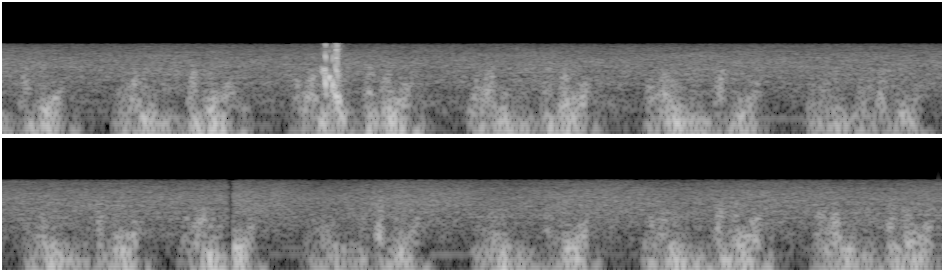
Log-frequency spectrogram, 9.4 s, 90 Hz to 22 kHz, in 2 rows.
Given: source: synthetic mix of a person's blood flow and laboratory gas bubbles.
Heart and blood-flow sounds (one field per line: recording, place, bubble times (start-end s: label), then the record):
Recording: Doppler ultrasound of blood flow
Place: precordium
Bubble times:
1.60-1.76 s: bubbles
From the record:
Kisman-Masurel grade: 113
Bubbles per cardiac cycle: 1 to 2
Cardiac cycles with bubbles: 1 to 10%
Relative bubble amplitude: loud (0.450 to 0.775)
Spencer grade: 1 (occasional bubble signal discernible with the cardiac motion signal, with majority of cardiac periods free of bubbles)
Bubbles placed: only in the low amplitude regions of the cardiac cycle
